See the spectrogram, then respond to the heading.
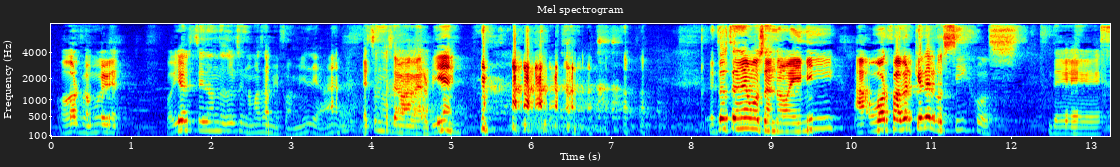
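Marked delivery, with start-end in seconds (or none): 5.4-7.4 loud burst of laughter; hearty laugh. Real, not acted. Teacher joking about favouring his family with sweets, laughing. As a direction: laugh out loud at your own joke.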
